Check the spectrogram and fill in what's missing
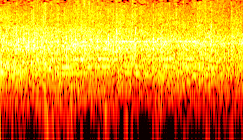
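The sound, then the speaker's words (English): A church audience claps their hands for the Lord during a morning sermon in a dense, steady burst of applause, loud and continuous throughout, with no single claps standing out from the wash of sound. “Can somebody give the Lord a hand clap this morning?”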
